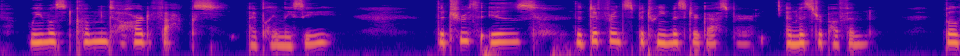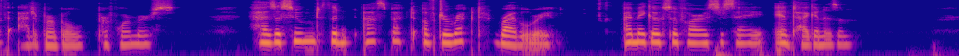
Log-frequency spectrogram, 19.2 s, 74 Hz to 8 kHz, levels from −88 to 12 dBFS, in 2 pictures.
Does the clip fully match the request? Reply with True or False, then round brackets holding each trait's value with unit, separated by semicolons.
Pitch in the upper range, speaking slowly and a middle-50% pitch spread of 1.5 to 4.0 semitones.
True (225 Hz; 120 wpm; 2.6 semitones)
